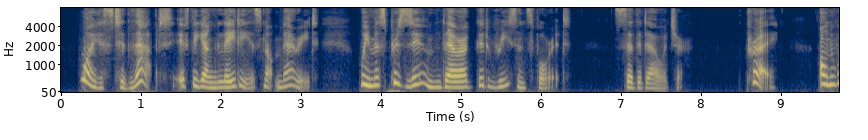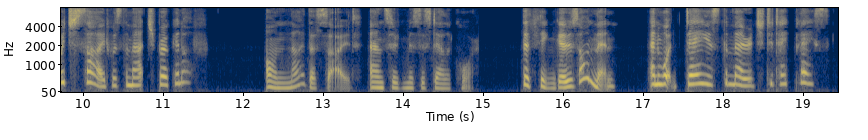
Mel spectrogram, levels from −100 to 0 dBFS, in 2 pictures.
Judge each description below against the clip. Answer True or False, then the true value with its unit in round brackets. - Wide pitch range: True (8.1 semitones)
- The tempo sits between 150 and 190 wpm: True (160 wpm)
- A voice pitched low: False (255 Hz)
